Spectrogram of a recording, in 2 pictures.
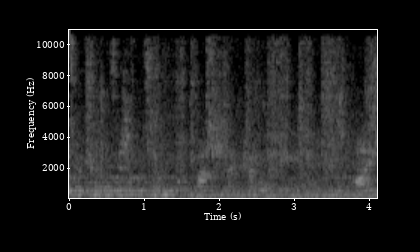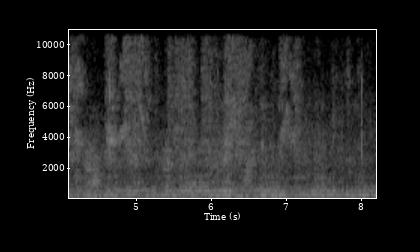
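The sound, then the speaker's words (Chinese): Steady, droning rumble of a subway car in motion, a continuous low hum and rattle that never lets up, with faint, indistinct voices mixed into the background. “你那边地铁挤吗？我还坐着呢。”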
